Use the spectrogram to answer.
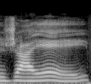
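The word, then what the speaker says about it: Gy-ei: hard as in guy it forms itself into jaiah for the plural but the G becomes soft in the plural like j-y-e-i they have a proverb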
